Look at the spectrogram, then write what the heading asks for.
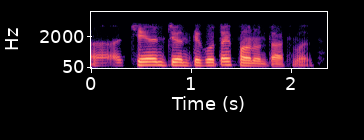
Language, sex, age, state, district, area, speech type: Kashmiri, male, 45-60, Jammu and Kashmir, Budgam, urban, conversation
